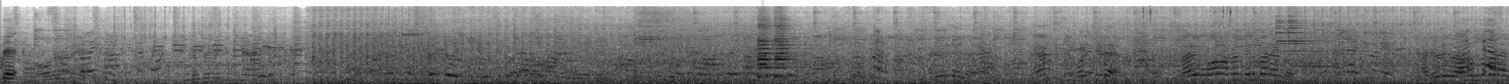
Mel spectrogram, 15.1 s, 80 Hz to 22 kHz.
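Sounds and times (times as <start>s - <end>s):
bus engine running: 0.0s - 15.0s
people's voices: 0.0s - 15.0s
vehicle horn tooting: 7.5s - 8.3s, 12.7s - 13.8s.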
